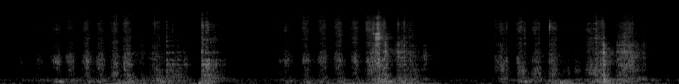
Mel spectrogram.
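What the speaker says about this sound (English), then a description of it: "And then I guess I could cut the tomato." Knife cutting a tomato for a bagel lunch, three bursts of quick rhythmic sawing strokes close by, separated by short pauses, with no talk.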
